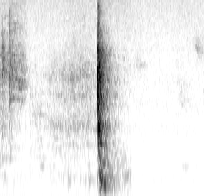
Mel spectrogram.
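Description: Wooden kitchen drawer pulled out by a toddler, knocking once against its stop about a second in.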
